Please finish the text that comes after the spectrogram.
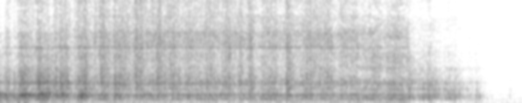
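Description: A kitchen blender runs continuously at high speed, pureeing tomatoes into a smooth base for homemade chili paste, a steady dense whir that holds for about five seconds before cutting off abruptly.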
